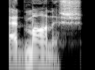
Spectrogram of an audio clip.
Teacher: admonish has three syllables and the stress is on that second syllable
